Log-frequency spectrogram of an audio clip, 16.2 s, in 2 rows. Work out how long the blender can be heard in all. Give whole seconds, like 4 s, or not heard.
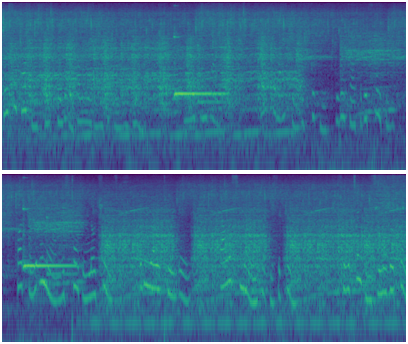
16 s.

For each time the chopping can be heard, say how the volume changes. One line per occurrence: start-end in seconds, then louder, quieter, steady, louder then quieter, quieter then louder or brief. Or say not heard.
not heard.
